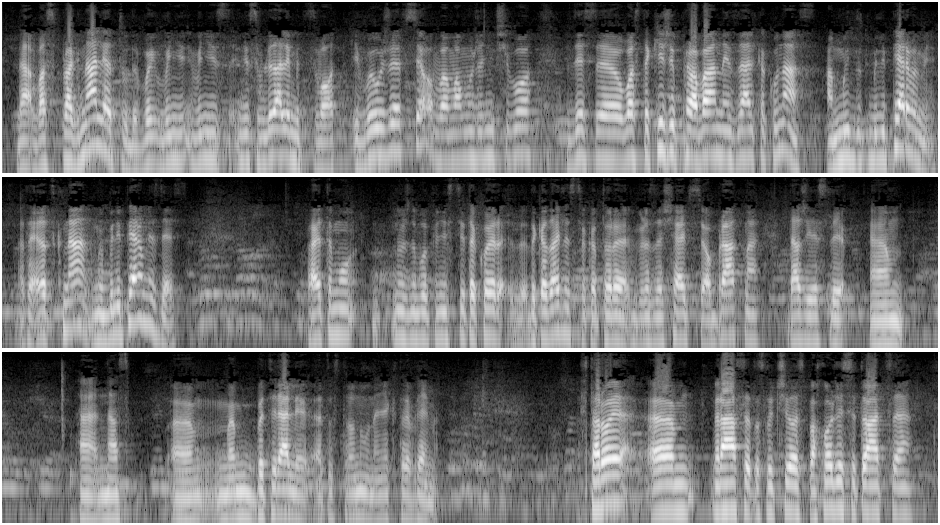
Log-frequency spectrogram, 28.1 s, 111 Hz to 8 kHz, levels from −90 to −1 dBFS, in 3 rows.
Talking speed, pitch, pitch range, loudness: 155 wpm, 145 Hz, 130-160 Hz, -17 LUFS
